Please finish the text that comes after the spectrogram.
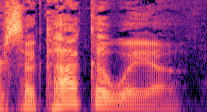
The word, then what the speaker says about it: Sakakawea: It's commonly spelled and pronounced Sacagawea. It could also be Sacagawea or Sakakawea, and they all mean different things.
